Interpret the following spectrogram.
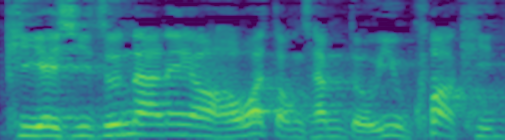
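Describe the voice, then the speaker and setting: A man with a Taiwanese Mandarin accent, a Buddhist abbot giving a dharma lecture with lively, humorous storytelling. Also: high-pitched, fast talker.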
